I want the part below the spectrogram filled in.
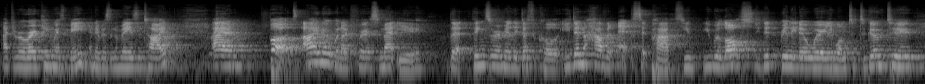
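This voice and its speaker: A woman's voice: medium pitch, moderate pace, pushed and bright. A woman, encouragingly introducing and interviewing as a programme host at a live event. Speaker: programme staff member hosting on stage. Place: large event hall, on stage. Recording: echoey hall, background noise.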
